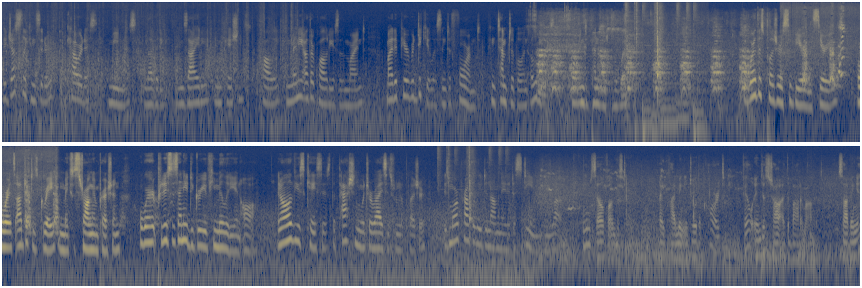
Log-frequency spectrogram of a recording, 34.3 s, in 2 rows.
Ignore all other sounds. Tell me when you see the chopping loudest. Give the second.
13 s.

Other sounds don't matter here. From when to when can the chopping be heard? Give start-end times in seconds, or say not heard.
12.4-14.2, 25.9-27.5.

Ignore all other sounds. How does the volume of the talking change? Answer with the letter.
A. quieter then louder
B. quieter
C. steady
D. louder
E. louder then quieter
E.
